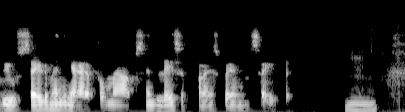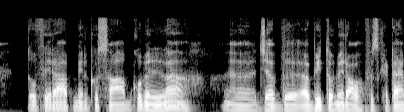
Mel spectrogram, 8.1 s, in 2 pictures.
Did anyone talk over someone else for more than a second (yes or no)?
no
